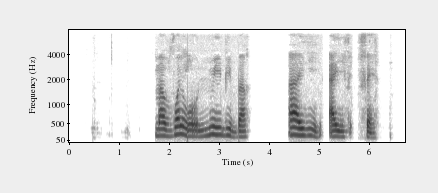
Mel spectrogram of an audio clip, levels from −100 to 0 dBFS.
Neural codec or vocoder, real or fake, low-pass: none; real; 7.2 kHz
